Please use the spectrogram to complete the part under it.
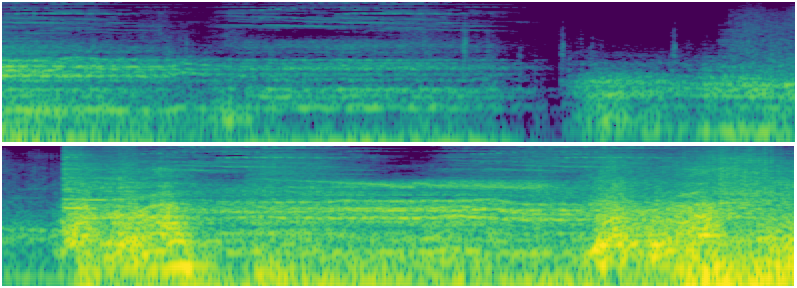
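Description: Spell effects crackle and boom in a fantasy battle game.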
